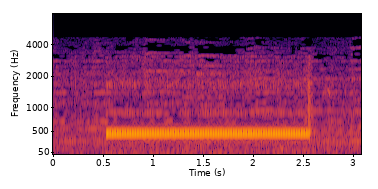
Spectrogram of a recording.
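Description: A telephone line rings with a single steady electronic tone that lasts about two seconds. The tone starts and stops cleanly over faint background hiss.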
